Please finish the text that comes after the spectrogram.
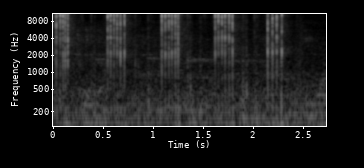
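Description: BOA lacing dial on a Santic York cycling shoe ratcheting in five quick bursts of rapid clicks, each a short run of sharp ticks separated by brief pauses, close and fairly quiet.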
